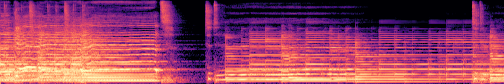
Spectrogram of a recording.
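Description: Electric guitar playing sustained chords in a live looping performance; the sound fades out around three seconds in to a moment of near silence, then a new guitar passage starts about four seconds in and carries on.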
